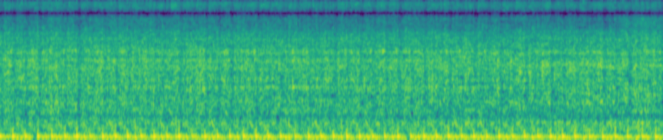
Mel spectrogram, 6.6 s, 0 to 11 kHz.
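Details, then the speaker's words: 1987 Yamaha V-Max V4 after engine installation and carb sync via gauges: steady, even idle with smooth low burble, no hunting or misfire; idle slightly low but the engine runs fine. "anyway successful motor installation it all seems to work fine"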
